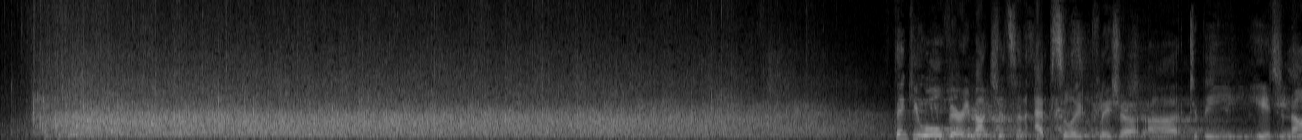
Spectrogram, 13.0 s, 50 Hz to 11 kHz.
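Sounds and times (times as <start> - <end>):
large audience applauding: 0.0 - 8.8.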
